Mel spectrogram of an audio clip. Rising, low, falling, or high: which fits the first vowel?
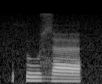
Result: low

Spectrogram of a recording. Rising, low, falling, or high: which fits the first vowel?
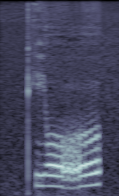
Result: low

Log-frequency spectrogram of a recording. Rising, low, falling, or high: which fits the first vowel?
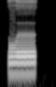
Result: low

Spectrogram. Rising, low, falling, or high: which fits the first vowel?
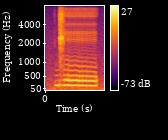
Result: low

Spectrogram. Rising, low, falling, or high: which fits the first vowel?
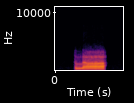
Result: rising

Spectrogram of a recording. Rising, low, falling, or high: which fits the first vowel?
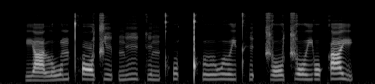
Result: low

